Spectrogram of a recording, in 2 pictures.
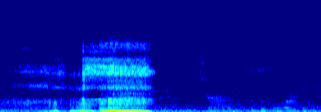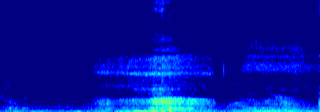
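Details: Golden Lab dog snoring while asleep: two deep, rumbling breaths a few seconds apart with quiet between them.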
